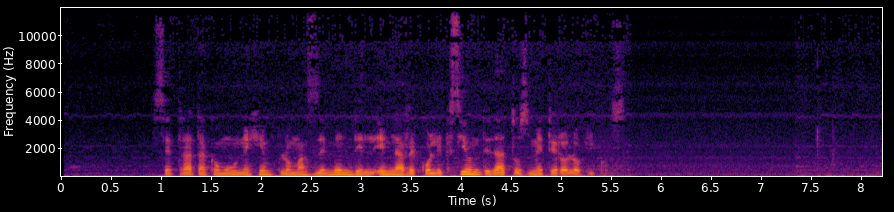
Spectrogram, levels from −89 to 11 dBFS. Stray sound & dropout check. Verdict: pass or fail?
pass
